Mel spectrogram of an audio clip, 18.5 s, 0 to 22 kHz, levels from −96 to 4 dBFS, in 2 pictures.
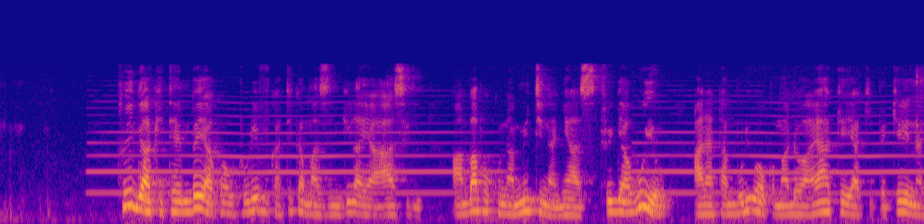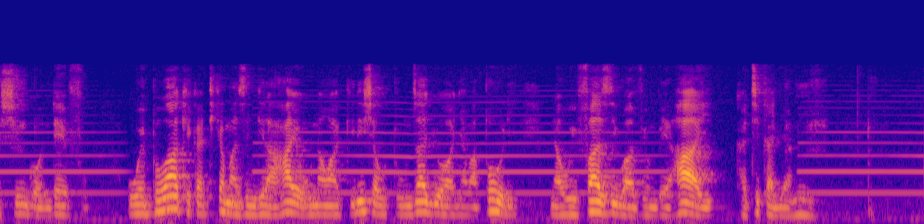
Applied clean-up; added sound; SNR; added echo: none; Wind instrument, woodwind instrument; 20 dB; none.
